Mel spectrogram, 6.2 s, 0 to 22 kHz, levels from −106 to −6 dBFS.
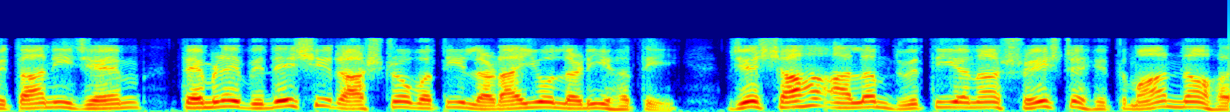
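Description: Speech throughout, with a rough, hissy halo and smeared, underwater texture, everything dying above 5.3 kHz: heavy Nellymoser compression likely, sounding like a low rate near 22 kbps. Around 3.20 to 3.22 s there's pre-echo, about 25 ms of hiss smearing ahead of a sharp attack as block noise spills forward.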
